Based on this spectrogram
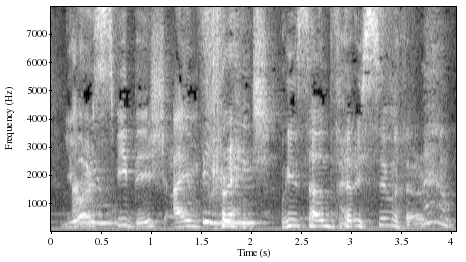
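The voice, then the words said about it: Weird, unconvincing put-on French accent. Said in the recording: “I sound very Swedish for a Frenchman. I cannot do Swedish accent or French accent. ... do a weird accent.”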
